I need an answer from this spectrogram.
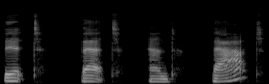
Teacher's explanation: between bit and bat, the tip of my tongue is getting more open. My jaw is also opening, but the back of my tongue is staying fairly high.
